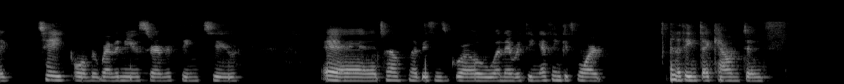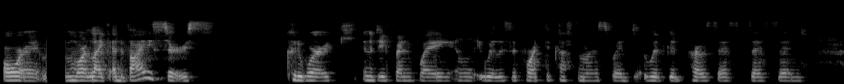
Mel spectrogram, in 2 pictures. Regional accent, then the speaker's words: Gothenburg, Västra Götaland, Sweden; moved away; I'm from Gothenburg

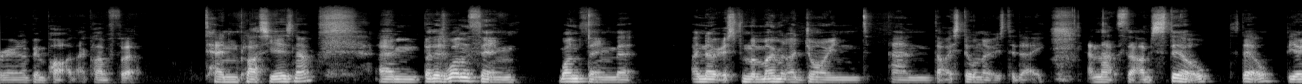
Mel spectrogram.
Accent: London, United Kingdom; moved away as an adult; now in Tunbridge Wells, United Kingdom; I grew up in Crystal Palace, but I've not been there for 12 years now

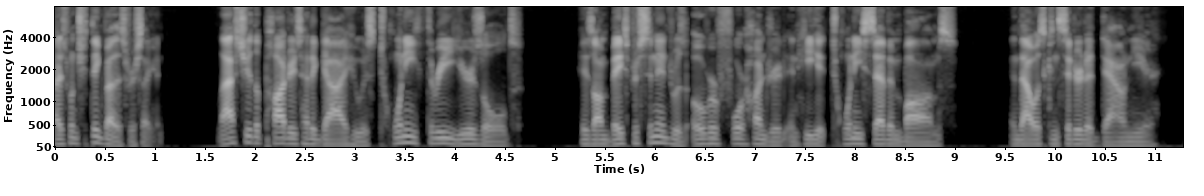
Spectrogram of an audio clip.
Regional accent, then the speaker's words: Columbia, South Carolina, United States; since we're from South Carolina, we're, we're from Columbia

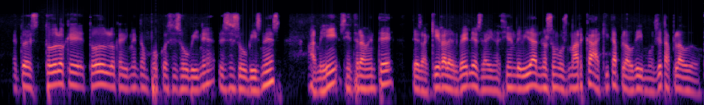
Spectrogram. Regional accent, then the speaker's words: Valladolid, Castile and León, Spain

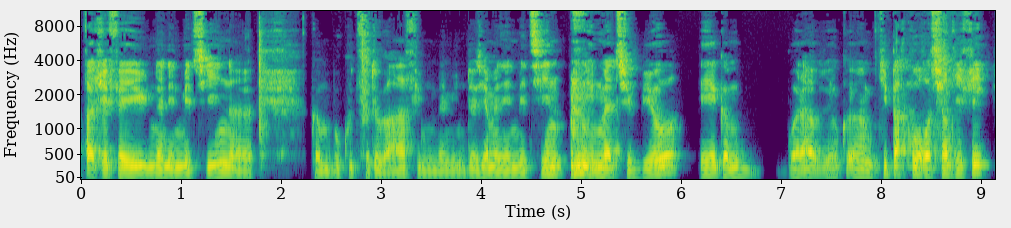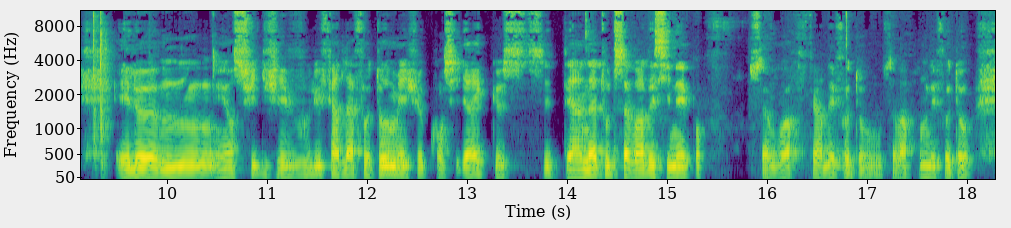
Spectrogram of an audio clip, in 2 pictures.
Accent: Paris, Île-de-France, France; Je suis né à Paris. Euh, je suis né à Paris. J'ai Je suis parisien

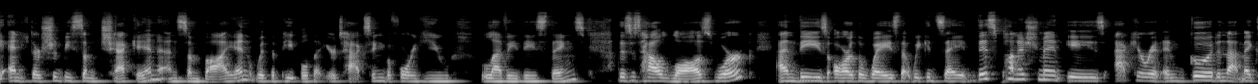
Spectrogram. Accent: United States; especially as Americans

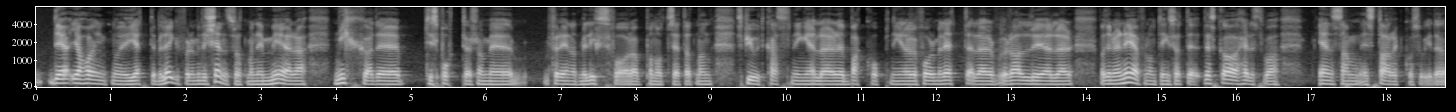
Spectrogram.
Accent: Åland Islands; vi är nog ålänningar först och främst

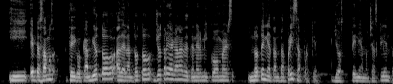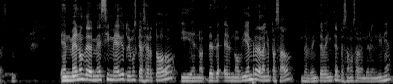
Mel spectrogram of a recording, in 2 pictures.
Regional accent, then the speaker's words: Mexico; also born or lived in Guadalajara; soy muy mexicano

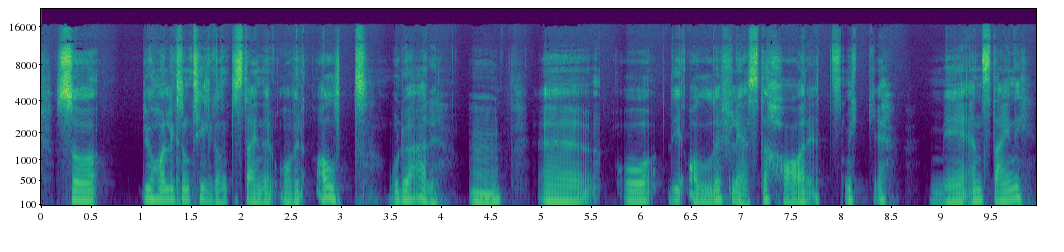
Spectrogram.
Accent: Valdres, Innlandet, Norway; når jeg vokste opp da, i Valdres

